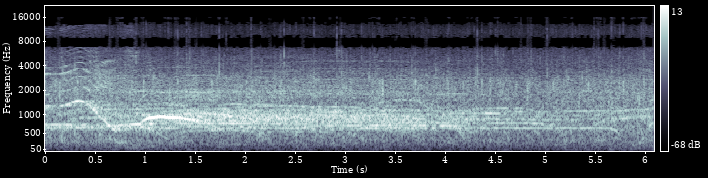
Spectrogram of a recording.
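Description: Theatre audience applauding steadily, with cheering voices rising over the clapping in the first couple of seconds.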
